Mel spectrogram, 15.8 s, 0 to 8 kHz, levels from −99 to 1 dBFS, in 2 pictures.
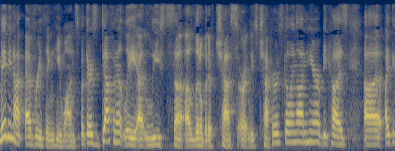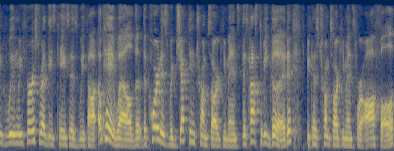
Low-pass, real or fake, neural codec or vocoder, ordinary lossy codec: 7.2 kHz; fake; vocoder, 44.1 kHz, 128 mel bands every 512 samples, BigVGAN v2; MP3, 48 kbps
